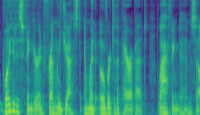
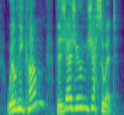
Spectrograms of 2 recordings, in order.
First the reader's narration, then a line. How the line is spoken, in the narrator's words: laughing with delight, cried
